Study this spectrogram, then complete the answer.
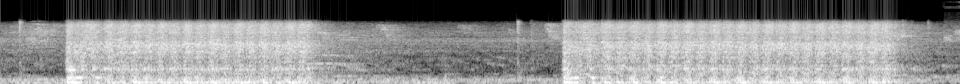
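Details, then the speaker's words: Two long cranking bursts of about two seconds each that never catch, because the crankshaft position sensor has been unplugged or is loose; the battery and starter motor are good. "Esto significa que si el sensor está dañado, o el sensor está suelto El motor no arranca"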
